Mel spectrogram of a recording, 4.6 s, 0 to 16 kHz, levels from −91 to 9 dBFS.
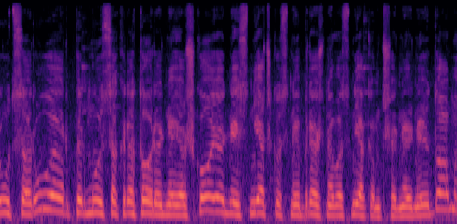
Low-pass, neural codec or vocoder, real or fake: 14.4 kHz; vocoder, 48 kHz, 128 mel bands, Vocos; fake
